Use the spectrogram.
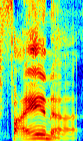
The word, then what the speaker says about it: Faena: Fania? Faena? I always heard Faena. Well, he's saying Dania, and it's Faena, and those are two very different places.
